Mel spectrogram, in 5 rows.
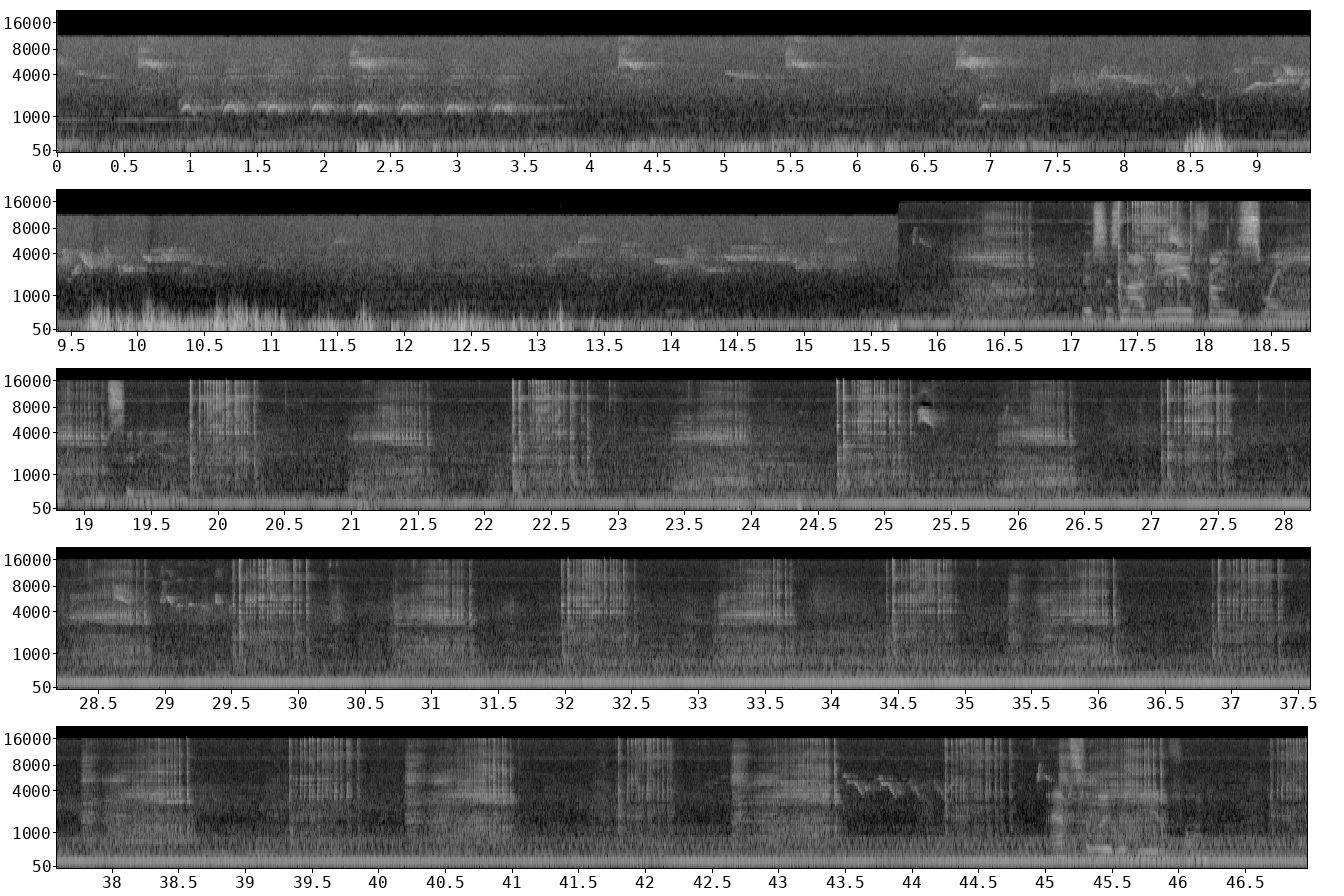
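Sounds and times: swing chains creaking: 0.0 - 10.3, 13.8 - 46.9
low hum: 0.0 - 46.9.

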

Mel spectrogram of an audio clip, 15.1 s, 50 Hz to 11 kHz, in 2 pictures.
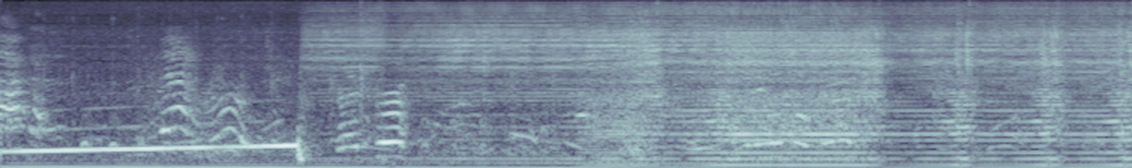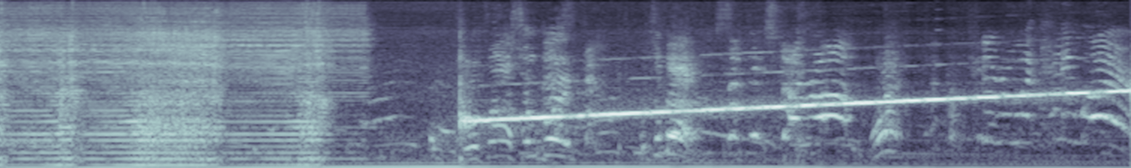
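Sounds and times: rising whine: 0.0 - 2.9
electric buzzing: 0.0 - 10.0.

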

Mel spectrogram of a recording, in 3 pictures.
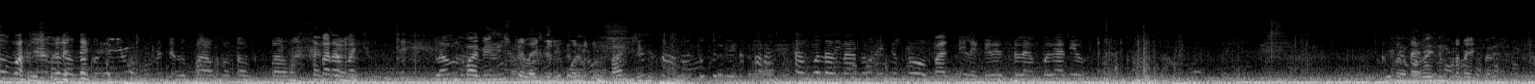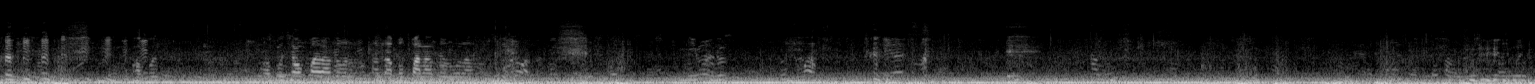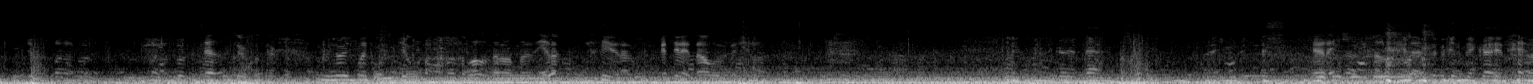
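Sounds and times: minibus engine and road noise: 0.0 - 46.0
passengers' voices: 0.0 - 46.0.

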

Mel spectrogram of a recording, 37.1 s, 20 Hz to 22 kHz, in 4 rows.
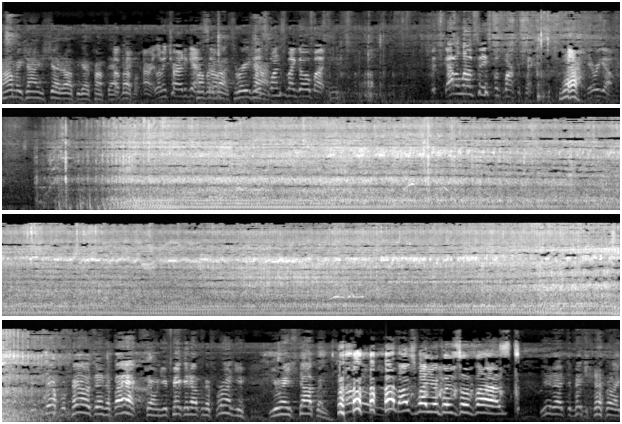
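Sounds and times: lawn mower engine running: 9.3 - 28.9
lawn mower pull-started: 9.7 - 28.8.

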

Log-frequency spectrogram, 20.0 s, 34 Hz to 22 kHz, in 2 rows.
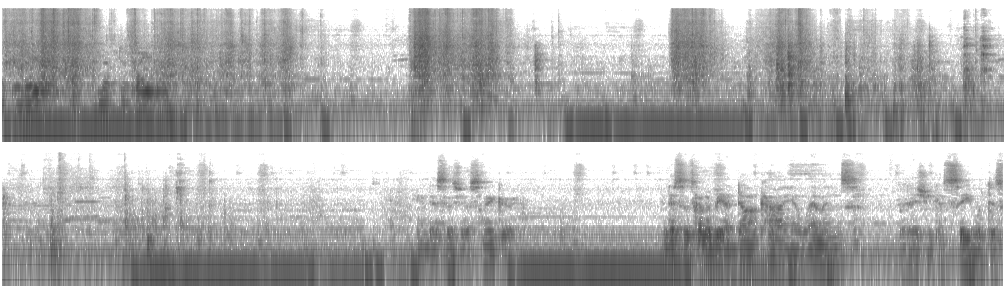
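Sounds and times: wrapping paper rustling: 0.0 - 3.2, 4.0 - 5.5, 6.6 - 9.3.

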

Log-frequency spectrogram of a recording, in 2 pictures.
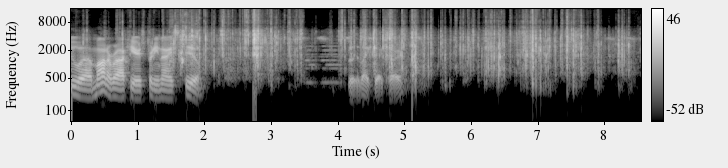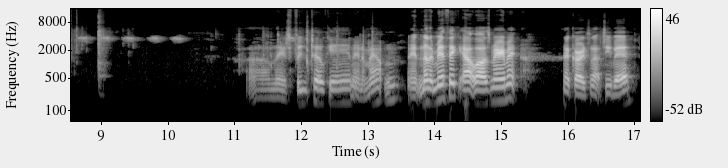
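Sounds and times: foil wrapper crinkling and tearing: 0.0 - 8.8.

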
